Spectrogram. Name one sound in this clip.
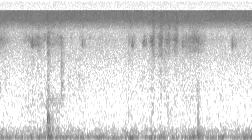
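Small objects knock lightly on a table.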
